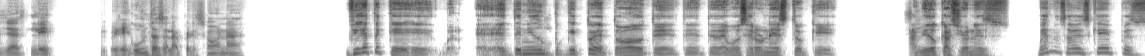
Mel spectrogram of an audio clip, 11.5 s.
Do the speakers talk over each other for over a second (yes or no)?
no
